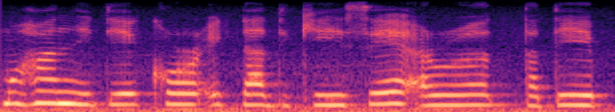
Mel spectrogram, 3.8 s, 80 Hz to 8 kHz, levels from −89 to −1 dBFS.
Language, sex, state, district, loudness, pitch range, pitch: Nagamese, female, Nagaland, Kohima, -14 LUFS, 265-290 Hz, 270 Hz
